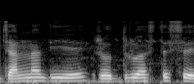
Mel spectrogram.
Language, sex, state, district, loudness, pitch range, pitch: Bengali, male, West Bengal, Alipurduar, -16 LUFS, 140-160 Hz, 155 Hz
